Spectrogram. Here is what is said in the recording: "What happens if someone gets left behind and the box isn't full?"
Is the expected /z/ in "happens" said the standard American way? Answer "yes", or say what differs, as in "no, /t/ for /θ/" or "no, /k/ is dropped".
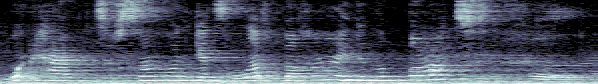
yes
